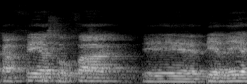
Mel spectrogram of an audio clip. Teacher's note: essas palavras são oxítonas a sílaba tônica é a última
